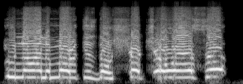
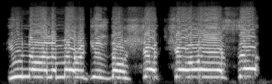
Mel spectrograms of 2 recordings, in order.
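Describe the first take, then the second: First: Raised, higher retold yell; yelling it back at them, pitched up. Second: Full shout. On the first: Retelling what he yelled at the couple, raised and high. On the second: Retold or imitated. Yelling at the non-Americans who threatened to call the cops, shouting. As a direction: let it rip at the top of your voice.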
